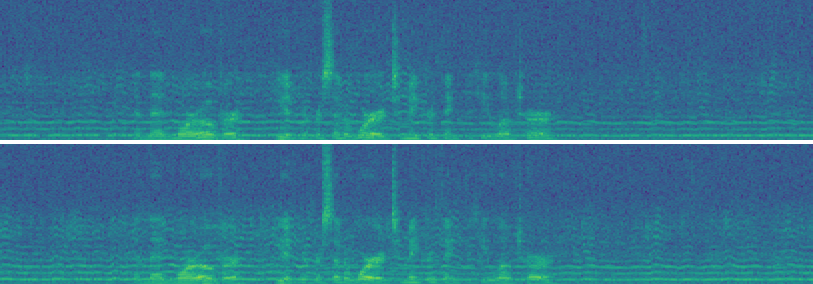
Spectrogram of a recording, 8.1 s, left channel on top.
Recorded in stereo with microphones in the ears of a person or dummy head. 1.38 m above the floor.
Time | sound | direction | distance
1.3 | a man speaking | 25° right (ahead or behind) | 2.5 m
